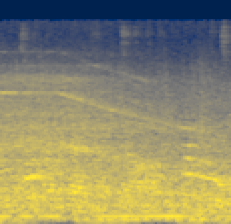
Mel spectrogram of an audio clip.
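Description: Steady room noise with a low hum and a faint high tone that slowly falls in pitch.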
